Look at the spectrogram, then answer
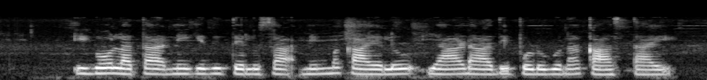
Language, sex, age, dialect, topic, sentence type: Telugu, female, 25-30, Telangana, agriculture, statement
